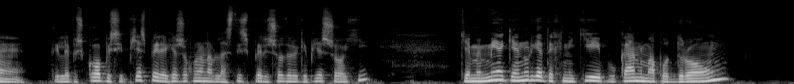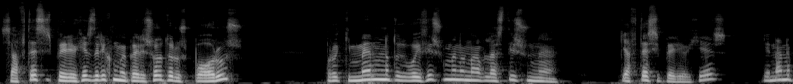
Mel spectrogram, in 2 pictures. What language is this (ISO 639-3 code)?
ell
